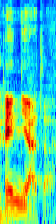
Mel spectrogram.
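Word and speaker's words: piñata: pinata so it's a pinata how do you say that okay it's got a y in it thank you pinata our our quarter mexican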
